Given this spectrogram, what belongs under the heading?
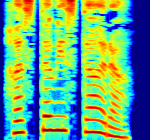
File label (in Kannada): "ಹಸ್ತವಿಸ್ತಾರ", Kannada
